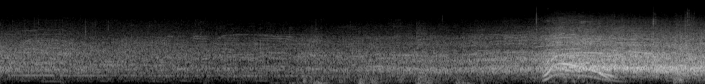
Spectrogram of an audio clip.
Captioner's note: crowd chatter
